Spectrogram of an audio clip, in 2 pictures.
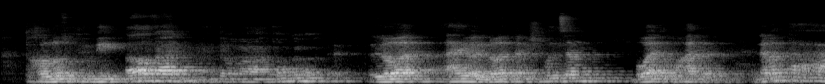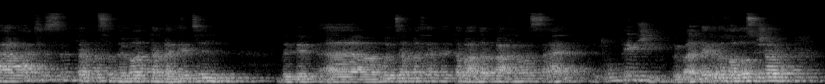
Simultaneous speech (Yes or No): No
